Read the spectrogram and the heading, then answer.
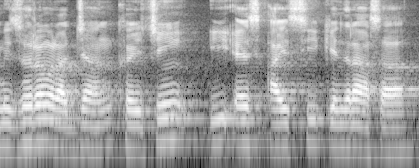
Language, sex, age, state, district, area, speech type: Goan Konkani, male, 45-60, Goa, Bardez, rural, read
